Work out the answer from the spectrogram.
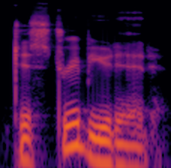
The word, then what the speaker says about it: distributed: When we add e d, the t at the end is between vowels. So, it's a fast d. Not distributed, but distributed. distributed. Put the stress on the second syllable only.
